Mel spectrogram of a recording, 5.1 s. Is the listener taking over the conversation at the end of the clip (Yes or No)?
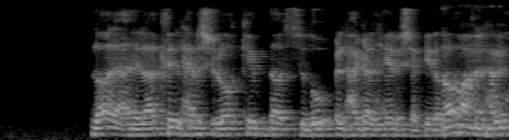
Yes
